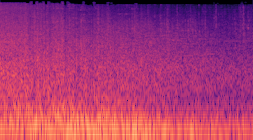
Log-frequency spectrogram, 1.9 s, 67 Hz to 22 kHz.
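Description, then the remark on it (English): A loud, deep explosion of a bomb in a police officer's vehicle in Macau in 1998 fills the whole moment, a heavy rumbling blast with a broad roar that carries on for a couple of seconds before easing slightly. No voices. “On September 8, 1998, a bomb went off in a police officer's vehicle in Macau.”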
